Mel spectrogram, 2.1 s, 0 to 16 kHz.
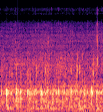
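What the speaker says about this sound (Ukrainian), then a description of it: "а до речі, чайник закипів" An electric kettle boils water that is being heated through a homemade 72 V to 230 V 50 Hz inverter at about 550 W. Soft, dense bubbling and popping sound close by for the whole clip.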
